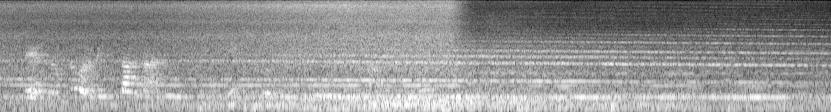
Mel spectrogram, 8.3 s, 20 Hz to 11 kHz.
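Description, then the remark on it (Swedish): A passenger train, train 43 from Helsinki to Vaasa via Tampere and Seinäjoki in Finland, rumbles steadily, with a sustained mechanical hum and faint tonal whine; a few brief voice-like sounds appear at the start, and a bright high hiss fades out partway through. “Vi tog 43 från Helsingfors till Vasa via Tannarfors och Seinäjoki Tannarfors spår 3.”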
